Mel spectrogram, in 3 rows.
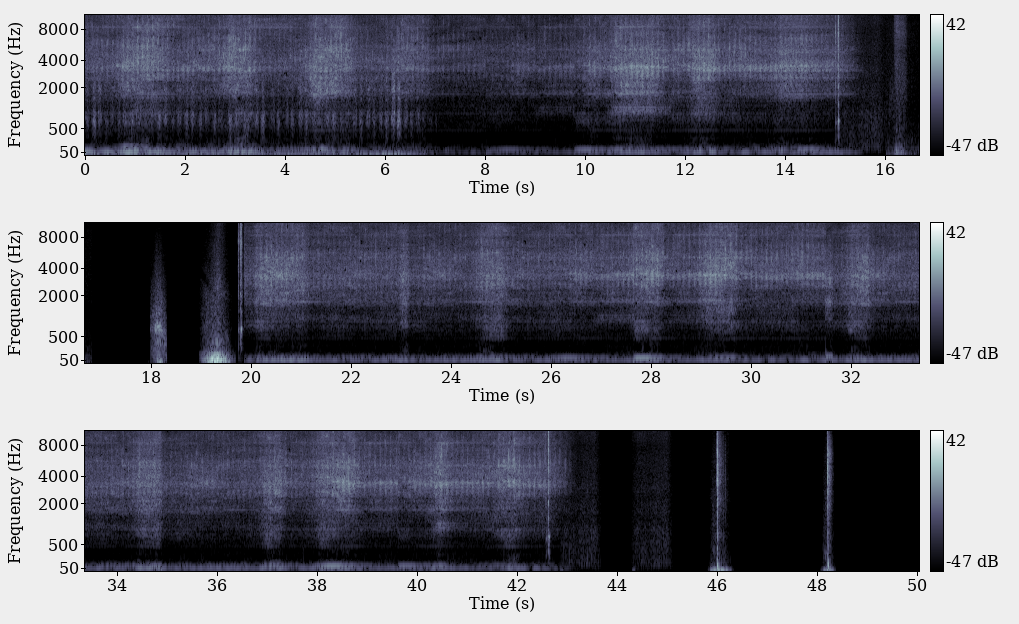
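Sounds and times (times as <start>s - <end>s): electric hair clipper buzzing: 0.0s - 15.4s, 19.8s - 43.1s.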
